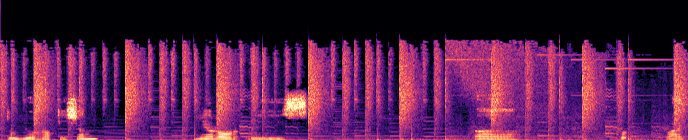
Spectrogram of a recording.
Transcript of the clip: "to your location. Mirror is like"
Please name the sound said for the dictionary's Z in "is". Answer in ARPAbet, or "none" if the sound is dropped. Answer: S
